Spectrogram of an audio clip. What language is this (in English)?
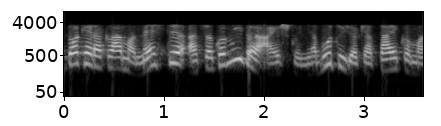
Lithuanian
